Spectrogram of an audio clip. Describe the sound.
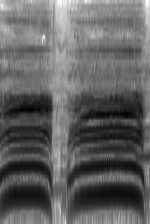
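A voice imitates a cow, giving two long, loud, steady moos in quick succession, each sliding down in pitch at the end, with no other talking. Men are mooing like a cow while walking slowly out into a pasture at first light.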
